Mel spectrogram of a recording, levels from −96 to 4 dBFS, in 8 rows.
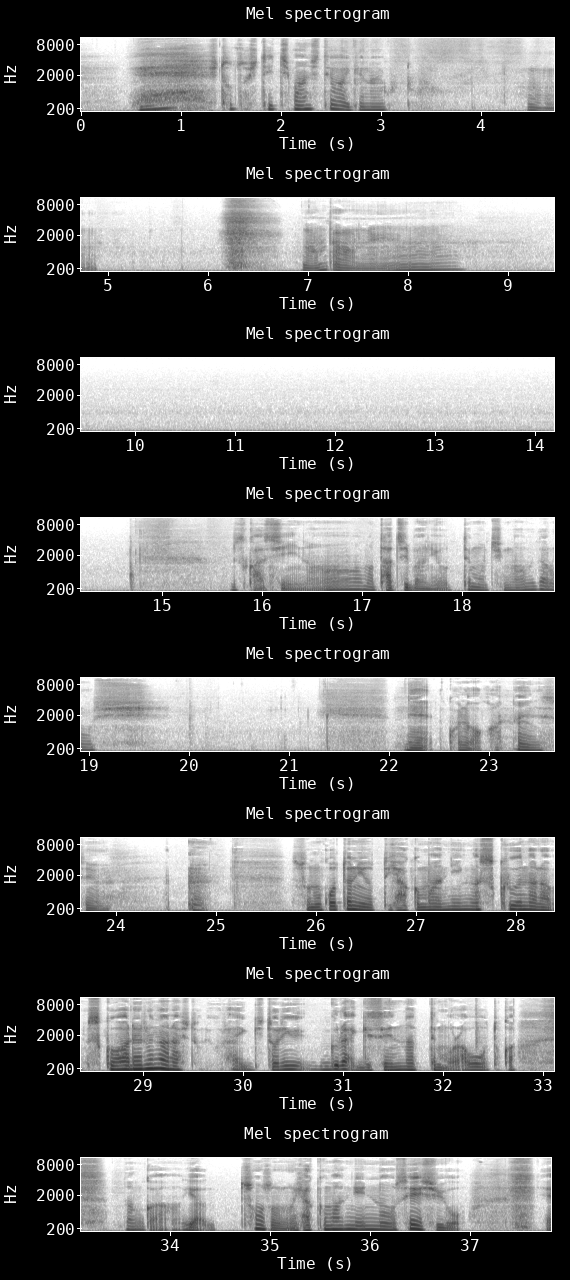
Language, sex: Japanese, male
